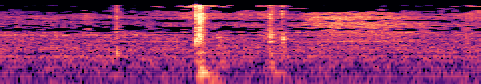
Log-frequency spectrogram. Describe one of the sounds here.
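Switches click as a hand presses them.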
